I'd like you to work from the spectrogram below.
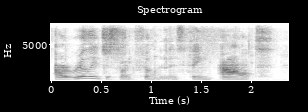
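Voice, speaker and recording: Young woman chatting thru her budget planner, low-ish gravelly voice, mumbles numbers to herself. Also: lively intonation, moderate pace, a bit bright. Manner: chatty, thinks aloud while writing, mutters numbers to herself. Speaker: planner vlogger. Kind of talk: casual narrated planner setup.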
